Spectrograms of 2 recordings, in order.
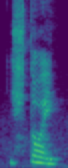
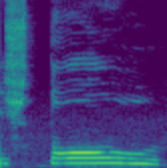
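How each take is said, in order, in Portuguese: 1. A palavra termina com som de 'oi', parecido com o espanhol. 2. A palavra termina com som de 'ou', como em português. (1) "A gente fala estou. Não" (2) "é estou"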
